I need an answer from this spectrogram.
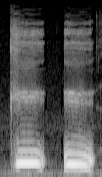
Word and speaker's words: quelle: And then the feminine form is written like that, Q-U-E-L-L-E, but it's pronounced like the masculine form. Quelle at the masculine, quelle at the feminine. Okay, so it's basically same pronunciation.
